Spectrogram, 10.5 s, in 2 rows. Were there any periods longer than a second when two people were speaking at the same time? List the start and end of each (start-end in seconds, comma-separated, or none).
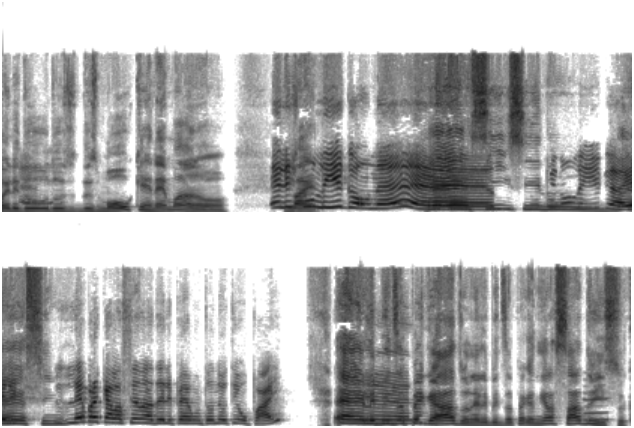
4.1-5.8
